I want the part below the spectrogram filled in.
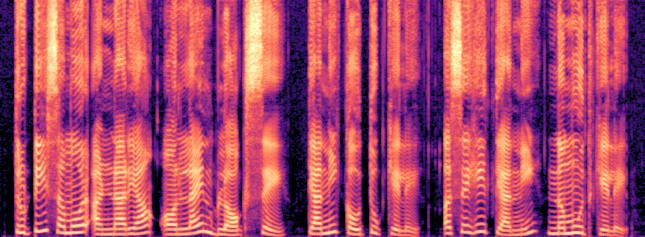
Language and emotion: Marathi, neutral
